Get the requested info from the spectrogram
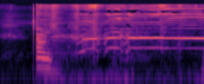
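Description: A rooster crowing: one long call that rises at its start, then holds a steady pitch for over a second.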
